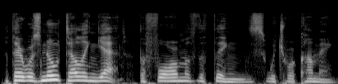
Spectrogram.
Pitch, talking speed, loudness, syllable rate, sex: 150 Hz, 250 wpm, -19 LUFS, 5.6 syllables/s, male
